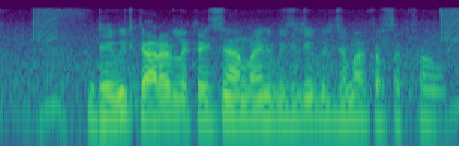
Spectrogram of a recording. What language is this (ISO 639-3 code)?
hne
